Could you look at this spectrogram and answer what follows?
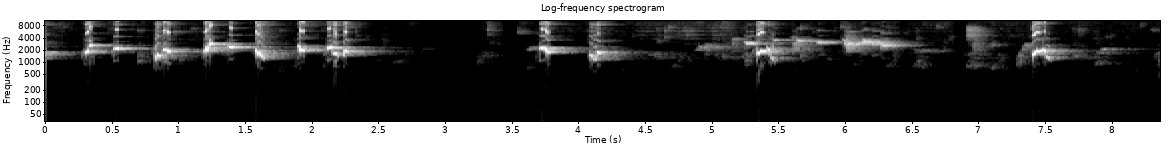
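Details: Yellow-vented bulbul in morning 'ropel' song, used to make other bulbuls sing along; a fast cluster of chirps, a silent gap, then scattered notes including a higher, more drawn-out warble near the end.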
